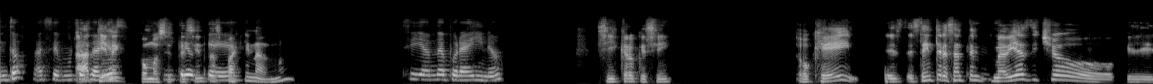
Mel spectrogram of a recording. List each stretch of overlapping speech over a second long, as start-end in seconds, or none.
0.8-2.5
